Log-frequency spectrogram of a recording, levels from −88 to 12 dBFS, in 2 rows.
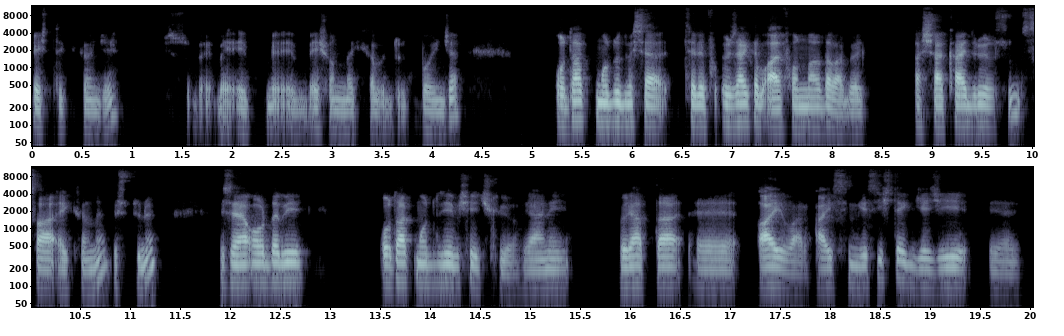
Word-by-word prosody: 5 - - -3
dakika - - -9
önce 90 -1 -7 0.4
sü - - -18
be - - -10
be - - -2
eee, - - -5 0.2
be - - -3
eee, - - -5
5-10 95 -1 -4
dakika 90 - -7 0.2
du - - -12 0.2
boyunca 90 -2 -3 0.9
odak 130 0 +4
modu 125 0 +4
mesela 115 -1 +3 0.2
telefon 115 -1 +2
özellikle 120 +1 +5
bu - - 0
iPhone'larda 105 +1 +1
var 90 -2 +1
böyle 90 -1 -3 0.5
aşağı 110 -1 +3
kaydırıyorsun 110 0 +2
sağ 100 -1 +3
ekranı 100 - -6
üstünü 475 - -6 0.6
mesela 120 -1 +4
orada 125 0 +3
bir 130 0 +2 0.7
odak 125 +2 +4
modu 120 -1 -2
diye 120 0 +1
bir - - -6
şey 115 0 -4
çıkıyor 90 -4 -9
yani 100 +1 -5 0.5
böyle 110 +1 +4
hatta, 110 -1 +2 0.2
eee, 100 -1 -5 0.2
ay 110 -3 +5
var 85 -2 -6
ay 105 0 -1
simgesi, 115 +5 -8
işte, 135 0 -3
geceyi, 105 -1 -4 0.2
eee, 90 -2 -13
110 Hz, 140 wpm, -23 LUFS, 100-120 Hz, 0.9 s, özellikle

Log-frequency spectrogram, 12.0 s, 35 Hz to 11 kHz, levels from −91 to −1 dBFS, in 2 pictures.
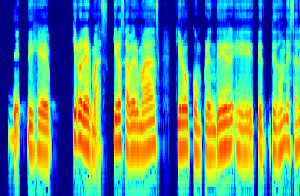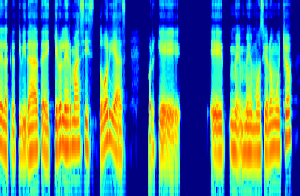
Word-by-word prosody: de 215 - -1
dije: 135 -3 +1 0.4
"Quiero 190 -2 +7
leer 150 -5 +6
más, 120 - -4
quiero 170 0 +5
saber 140 -4 +2
más, 150 +4 +1 0.3
quiero 150 0 +3
comprender, 135 +4 +1
eh, 125 - -3
ded - - -2
de 135 - -3
dónde 155 +6 -1
sale 155 +2 -1
la 140 -3 0
creatividad, 130 +4 -2
eh, 120 -1 -1
quiero 150 +3 +2
leer 150 -2 +3
más 155 +1 -1
historias", 150 -1 -1 0.4
porque, - - -3 0.6
eh, 130 0 0
me 140 -3 -2
me 135 +1 -1
emocionó 130 +1 -1
mucho 195 +8 -1
145 Hz, 140 wpm, -22 LUFS, 130-155 Hz, 0.6 s, Quiero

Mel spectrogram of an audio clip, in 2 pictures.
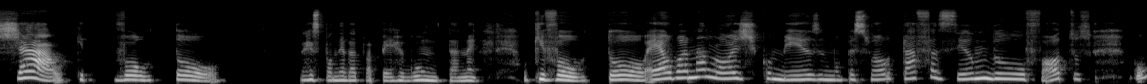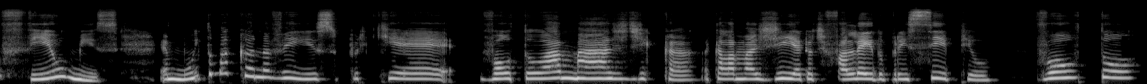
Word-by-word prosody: Já 290 - +5
o 100 0 -8
que 215 - -6
t 210 - -25 0.2
voltou 200 -3 -2 0.8
respondendo 195 -2 -2
a 185 - -3
tua 185 - -12
pergunta, 175 0 -3
né. 170 0 -3 0.5
O 200 - -10
que 235 +5 +2
voltou 200 0 0
é 230 +3 +2
o 280 +2 -1
analógico 280 -5 -1
mesmo. 215 -1 -1
O 200 - -9
pessoal 220 +2 -5
está 260 +2 -7
fazendo 255 -3 0
fotos 235 +1 -7 0.4
com - - -4
filmes. 260 - +1 0.4
É - - -3
muito 250 - +3
bacana 395 -10 -1
ver 295 -1 -2
isso, 250 -3 -1
porque, 270 +1 -8
eh, 255 -4 0 0.3
voltou 265 +3 +1
a 285 +2 +5
mágica. 260 -6 +2
Aquela 250 +1 0
magia 245 +1 +3
que 250 - -3
eu - - -1
te 230 0 -9
falei 250 +1 +3
do 240 +1 -4
princípio. 235 -2 -2 0.5
Voltou. 300 +3 +1
245 Hz, 110 wpm, -22 LUFS, 210-270 Hz, 0.8 s, Já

